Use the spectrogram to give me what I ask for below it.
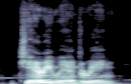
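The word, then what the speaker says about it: gerrymandering: don't even know where this fits in so Jerry mandering yes that's how you pronounce it is when instead of the people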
